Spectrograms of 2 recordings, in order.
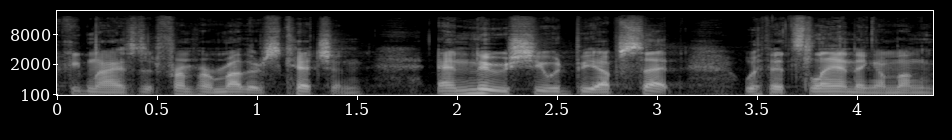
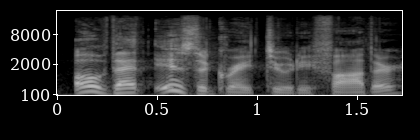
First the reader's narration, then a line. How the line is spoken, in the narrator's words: she exclaimed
